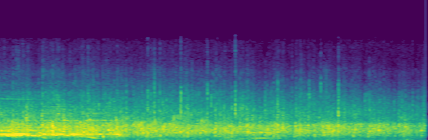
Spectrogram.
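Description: A crowd claps steadily in a dense, continuous wash of applause that holds level throughout, with a faint high whistle-like tone briefly near the start.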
